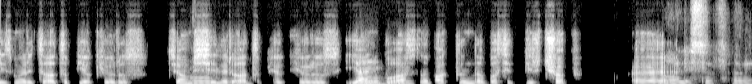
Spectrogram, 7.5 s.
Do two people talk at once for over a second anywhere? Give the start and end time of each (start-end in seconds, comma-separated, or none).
none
